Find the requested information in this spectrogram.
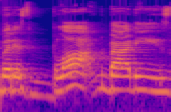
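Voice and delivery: ordinary talk, nothing marked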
